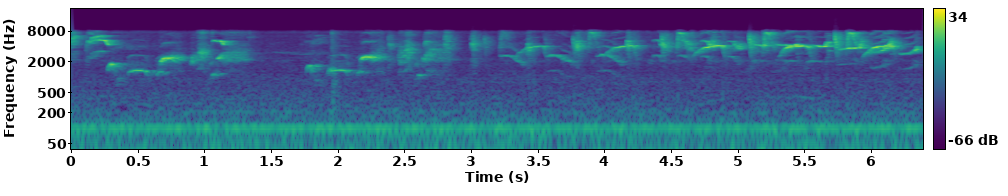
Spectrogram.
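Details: Wambi mini singing loudly for training other birds, a busy run of high chirps, quick downslurred whistles and trills, fast and irregular, with a steady low hum beneath.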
